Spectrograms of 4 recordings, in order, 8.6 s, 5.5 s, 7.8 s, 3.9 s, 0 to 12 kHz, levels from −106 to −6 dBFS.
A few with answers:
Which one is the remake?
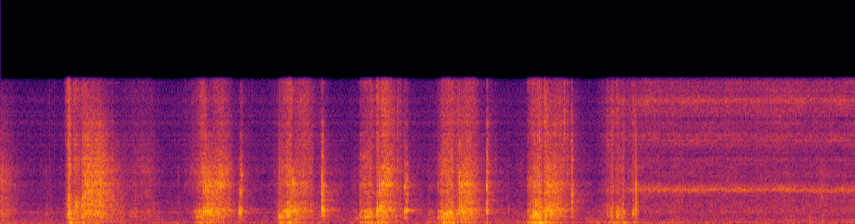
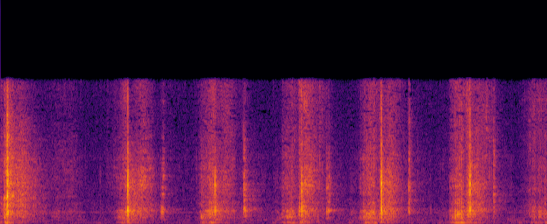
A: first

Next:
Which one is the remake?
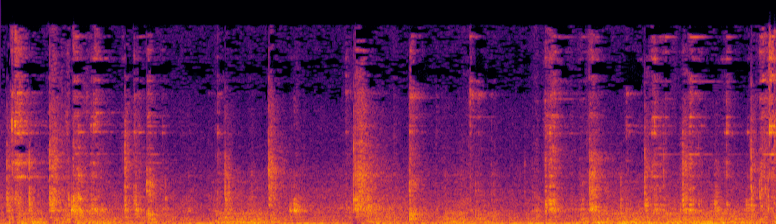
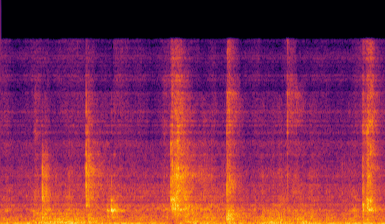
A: second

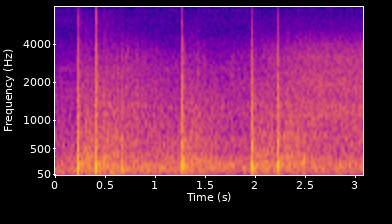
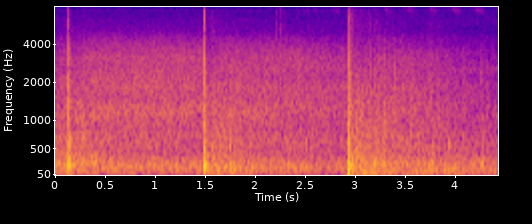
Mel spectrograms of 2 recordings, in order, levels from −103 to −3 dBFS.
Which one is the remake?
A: second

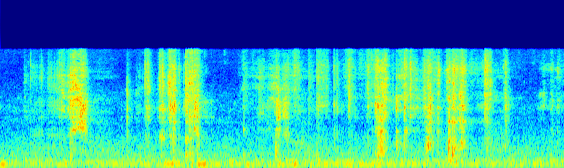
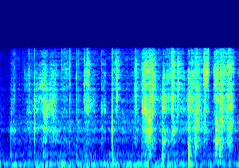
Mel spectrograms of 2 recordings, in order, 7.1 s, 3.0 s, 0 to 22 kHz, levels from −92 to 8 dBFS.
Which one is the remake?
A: second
